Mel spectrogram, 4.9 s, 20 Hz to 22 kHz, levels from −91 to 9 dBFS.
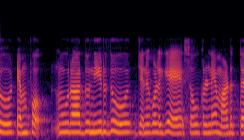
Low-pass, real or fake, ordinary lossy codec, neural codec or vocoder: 7.2 kHz; fake; none; codec, 16 kHz, 8 kbps, FunCodec, trained on LibriTTS, 25 frames a second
